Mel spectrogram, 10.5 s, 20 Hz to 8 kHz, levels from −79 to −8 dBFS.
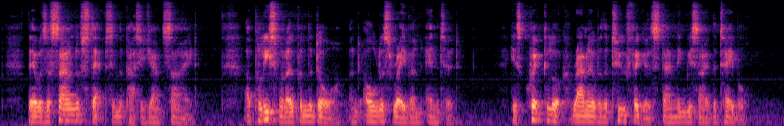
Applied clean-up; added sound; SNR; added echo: none; none; none; reverberation time 1.7 s.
